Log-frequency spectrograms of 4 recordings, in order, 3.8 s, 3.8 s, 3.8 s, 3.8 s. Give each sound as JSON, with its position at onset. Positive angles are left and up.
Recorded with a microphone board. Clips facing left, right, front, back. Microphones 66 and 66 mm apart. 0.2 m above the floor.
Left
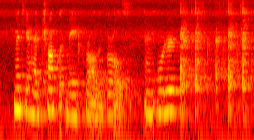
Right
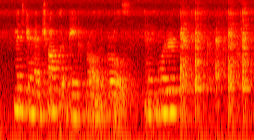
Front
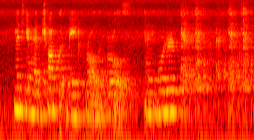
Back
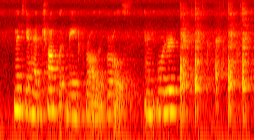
{"t": 0.2, "sound": "a woman speaking", "azimuth_deg": 120, "distance_m": 2.0}
{"t": 2.7, "sound": "dripping", "azimuth_deg": 170, "distance_m": 3.0}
